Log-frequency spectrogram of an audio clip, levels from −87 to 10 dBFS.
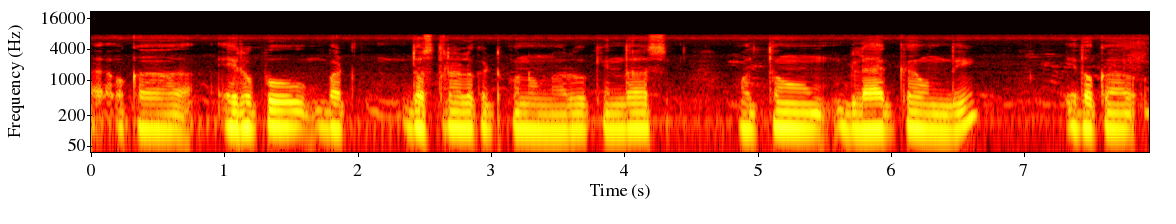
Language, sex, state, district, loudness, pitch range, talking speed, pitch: Telugu, male, Andhra Pradesh, Srikakulam, -19 LUFS, 110-125 Hz, 90 wpm, 115 Hz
